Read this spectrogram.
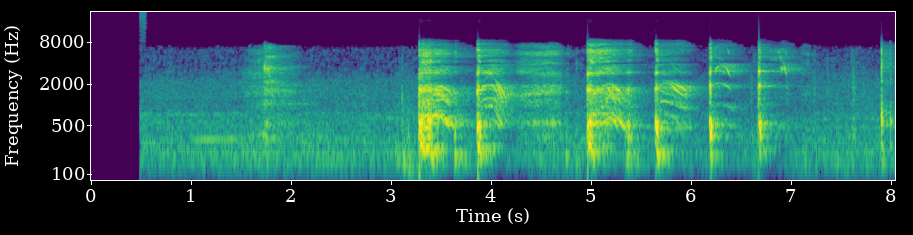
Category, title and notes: Speech > Other
The sound of a cough from a thirty-something Egyptian man.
